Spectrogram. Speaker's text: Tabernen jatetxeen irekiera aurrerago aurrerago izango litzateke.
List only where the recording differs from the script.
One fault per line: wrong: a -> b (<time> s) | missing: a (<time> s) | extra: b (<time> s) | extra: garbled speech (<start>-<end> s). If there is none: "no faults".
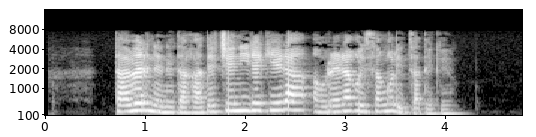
extra: eta (1.3 s)
missing: aurrerago (3.2 s)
